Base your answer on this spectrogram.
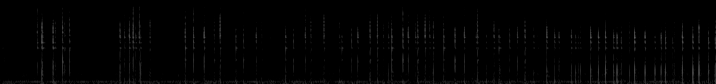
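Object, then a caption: Wooden heart-shaped cutting board. Long nails rapidly tap and scratch a plain, solid, flat wooden heart-shaped cutting board held upright. The result is a quick run of sharp, bright clicks with almost no ring, over a low steady hum.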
